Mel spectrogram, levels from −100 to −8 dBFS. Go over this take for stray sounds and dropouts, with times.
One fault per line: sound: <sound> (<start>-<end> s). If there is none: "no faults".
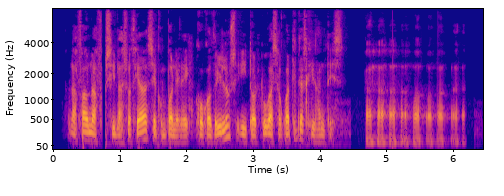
sound: dropout (0.7-0.8 s)
sound: laugh (4.7-6.2 s)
